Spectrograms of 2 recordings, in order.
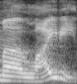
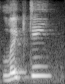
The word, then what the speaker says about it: Lichty: and yeah as you uh adam lighty lichty lighty i believe it's lichty i believe that was the agreed upon pronunciation uh adam lichty in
